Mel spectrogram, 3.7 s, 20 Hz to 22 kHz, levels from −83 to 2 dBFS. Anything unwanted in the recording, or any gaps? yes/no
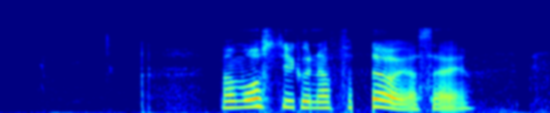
yes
